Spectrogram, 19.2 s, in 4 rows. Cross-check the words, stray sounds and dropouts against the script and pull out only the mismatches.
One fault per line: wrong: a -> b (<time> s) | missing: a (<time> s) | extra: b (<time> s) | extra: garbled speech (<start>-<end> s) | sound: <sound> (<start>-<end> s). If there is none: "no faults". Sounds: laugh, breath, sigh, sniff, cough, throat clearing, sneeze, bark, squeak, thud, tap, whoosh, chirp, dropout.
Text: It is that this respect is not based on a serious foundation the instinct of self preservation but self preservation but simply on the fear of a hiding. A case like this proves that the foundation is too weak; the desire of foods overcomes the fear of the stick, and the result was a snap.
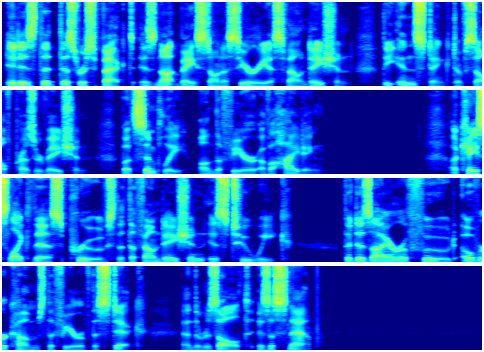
missing: self preservation but (6.1 s)
wrong: foods -> food (13.7 s)
wrong: was -> is (16.9 s)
